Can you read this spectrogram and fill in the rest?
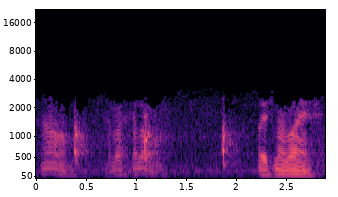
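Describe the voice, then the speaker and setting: An actor playing a grumbling, grudging husband in a radio drama, with a muttering, exclaiming manner. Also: male voice, on the low side, normal speed, narrow, tinny audio, close to an everyday voice. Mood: surprised, softening. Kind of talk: old-time radio drama acting. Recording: noisy, band-limited old radio recording.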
